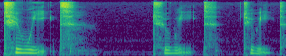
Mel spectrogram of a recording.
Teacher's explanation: an E is because of the mouth shape that we're making we get this little intrusive W sound or a linking W um which makes the flow sound more like this to eat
